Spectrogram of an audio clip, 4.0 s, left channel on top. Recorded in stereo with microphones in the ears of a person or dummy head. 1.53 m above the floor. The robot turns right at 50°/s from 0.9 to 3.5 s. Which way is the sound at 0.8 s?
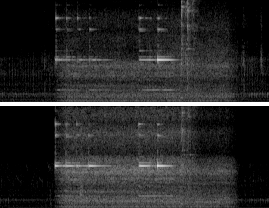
85° right.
